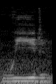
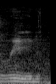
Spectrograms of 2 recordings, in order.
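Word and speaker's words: Rwead: people say it like we'd which is read with a speech impediment or weed without VR but either way it's just pronounced read and what I did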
